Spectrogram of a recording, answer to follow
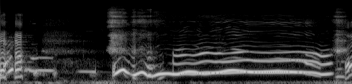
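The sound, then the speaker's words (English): A dog whimpers in short, wavering whines, then lets out a long, sustained howl that bends slightly in pitch, fairly loud. “She was like, I was gonna howl back.”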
